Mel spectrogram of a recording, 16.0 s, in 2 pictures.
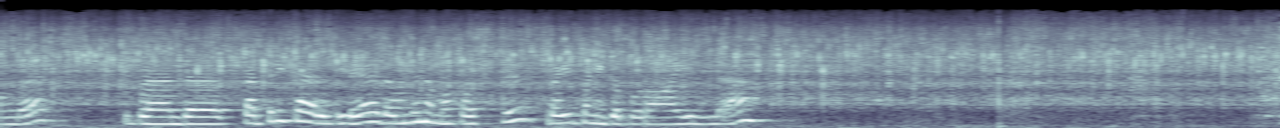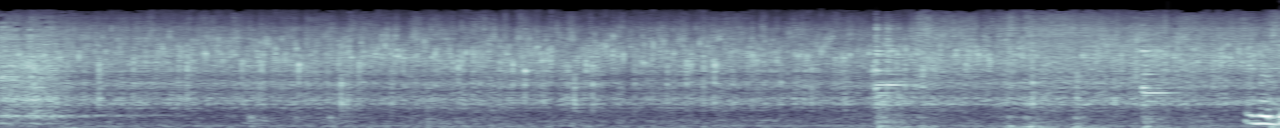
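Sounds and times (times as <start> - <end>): food frying in hot oil: 0.0 - 16.0.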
